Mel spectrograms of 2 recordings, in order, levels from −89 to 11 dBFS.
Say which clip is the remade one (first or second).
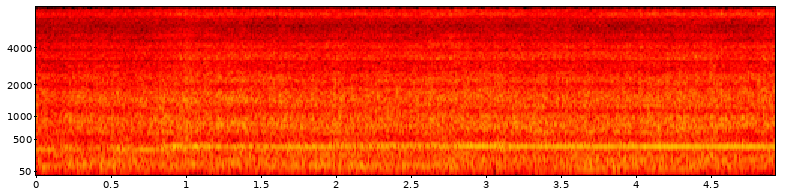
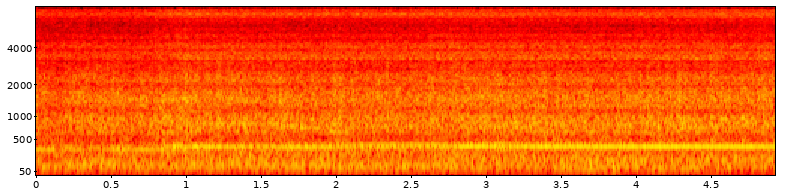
first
